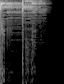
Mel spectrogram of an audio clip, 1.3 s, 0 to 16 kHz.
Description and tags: Bright digital GUI/HUD sound effect created for use in video game menus or digital sound application. Created with Xfer Serum in Reaper, using VSTs: Orbit Transient Designer, Parallel Dynamic EQ, Stillwell Bombardier Compressor, and TAL-4 Reverb.
machine, interface, bright, sfx, command, click, windows, digital, application, noise, effect, blip, data, game, hud, pitch, artificial, sound-design, short, bloop, synthesizer, clicks, computer, electronic, gui, serum, synth, automation, bleep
